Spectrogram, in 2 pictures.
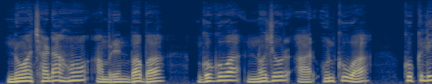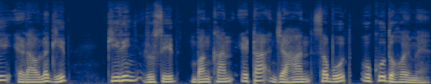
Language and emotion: Santali, neutral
